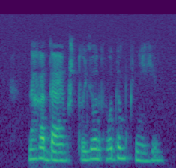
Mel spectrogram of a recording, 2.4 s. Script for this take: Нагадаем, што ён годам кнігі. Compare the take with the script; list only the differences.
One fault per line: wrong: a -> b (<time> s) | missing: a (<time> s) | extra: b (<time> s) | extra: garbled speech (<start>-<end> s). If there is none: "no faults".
no faults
